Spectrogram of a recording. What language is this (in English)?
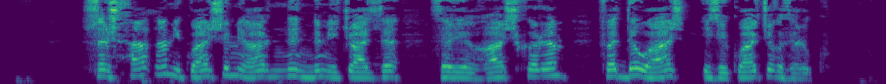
Adyghe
